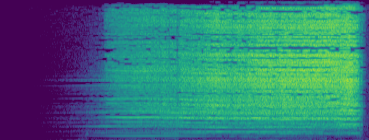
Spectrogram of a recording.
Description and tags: ripping air racing team
recordings of a grand piano, undergoing abuse with dry ice on the strings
